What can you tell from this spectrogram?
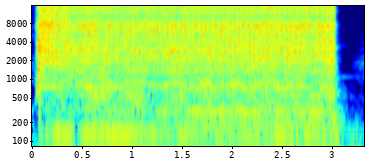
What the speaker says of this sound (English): make sure you always use an impact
